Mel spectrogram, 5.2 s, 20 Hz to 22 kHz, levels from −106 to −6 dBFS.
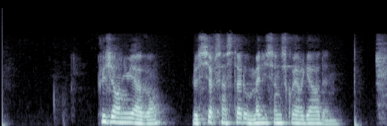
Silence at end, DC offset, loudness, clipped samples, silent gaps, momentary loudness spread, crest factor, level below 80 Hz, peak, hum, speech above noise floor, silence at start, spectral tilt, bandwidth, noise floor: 0 s; under 0.1%; -24 LUFS; under 0.1%; none; 15 LU; 18 dB; -56 dBFS; -8 dBFS; none; 62 dB; 0 s; -6.5 dB/octave; 7.2 kHz; -85 dBFS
